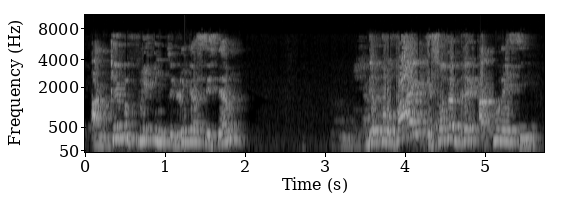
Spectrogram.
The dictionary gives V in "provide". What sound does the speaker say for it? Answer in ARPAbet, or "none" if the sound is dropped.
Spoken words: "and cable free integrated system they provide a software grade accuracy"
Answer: V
